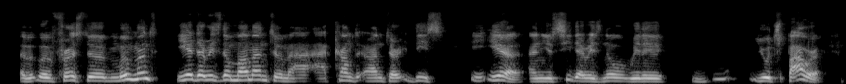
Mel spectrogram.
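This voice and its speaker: With a French accent, a man speaks in a high voice at a moderate pace, his intonation lively. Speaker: trading coach. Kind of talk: lecture. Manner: halting.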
